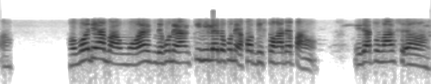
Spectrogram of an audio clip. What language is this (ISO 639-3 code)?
asm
